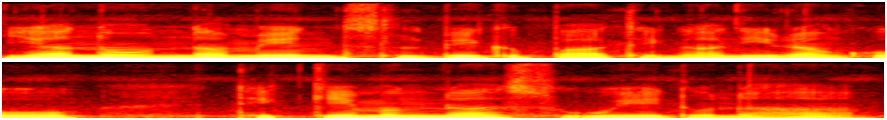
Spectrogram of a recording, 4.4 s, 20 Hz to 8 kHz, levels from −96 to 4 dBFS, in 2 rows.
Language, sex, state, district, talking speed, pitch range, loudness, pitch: Garo, male, Meghalaya, West Garo Hills, 95 wpm, 95-125 Hz, -15 LUFS, 100 Hz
